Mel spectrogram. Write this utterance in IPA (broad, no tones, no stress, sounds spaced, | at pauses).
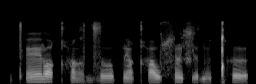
tʼ ɛ̃ ɾ ɔ qʰ ə̃ ʁ d͡z ɤ p ẽ qʰ ə w ɬ ə̃ ɕ ə d ə̃ ǃʰ ə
